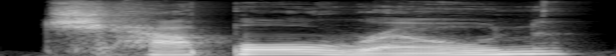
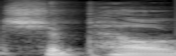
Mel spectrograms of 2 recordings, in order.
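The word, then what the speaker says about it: Chappell Roan: Also, Chappelle is pronounced like chapel. Oh, really? Chapel ran. Now I feel like an absolute fool. Chapel ran. I like Chappelle Ron though.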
